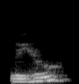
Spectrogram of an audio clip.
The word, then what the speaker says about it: Lihu: We have representative from Lihu. Is that how it's pronounced?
